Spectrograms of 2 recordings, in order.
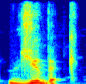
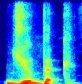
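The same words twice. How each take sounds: First: The name begins with a J-like sound. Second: The same.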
